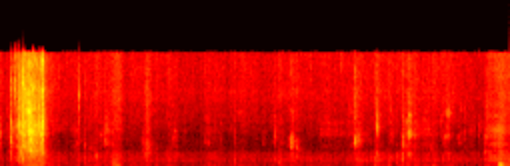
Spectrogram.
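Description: People biting into and chewing hard-shelled grape gumballs: one louder crunch just after the start, then faint scattered clicks of chewing.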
